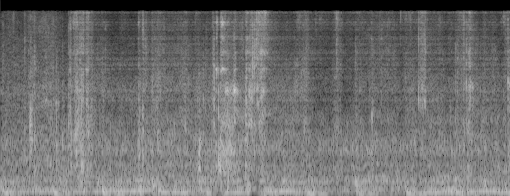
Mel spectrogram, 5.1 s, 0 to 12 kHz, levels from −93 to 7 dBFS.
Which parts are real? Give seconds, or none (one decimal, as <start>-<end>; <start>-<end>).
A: 0.0-0.7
